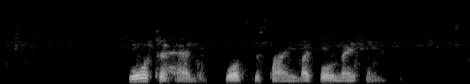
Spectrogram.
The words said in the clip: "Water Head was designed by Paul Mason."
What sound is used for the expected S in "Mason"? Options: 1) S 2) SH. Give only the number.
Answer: 2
